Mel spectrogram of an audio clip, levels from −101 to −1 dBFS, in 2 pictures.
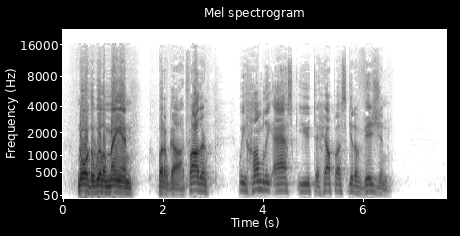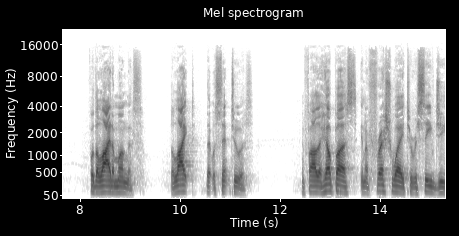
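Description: From 0.33 to 1.24 s the speech shows microphone overload, driven about 10 dB past the converter's limit, so peak tops are flattened into a harsh crackle. A short clipped burst follows at 1.94 to 1.97 s (about 3 dB over), and another at 2.57 to 2.67 s (about 6 dB).

Interleaved come microphone volume step-downs: sudden drops where voice and background fall together. They land at 0.35 s (about 2 dB), 1.35 s (about 5 dB), 2.4 s (about 2 dB), 3.42 s just before "we humbly ask you" (about 6 dB), and 8.64 s between "for the light" and "among us the light" (about 2 dB). The likely cause is call software lowering the input gain after sensing clipping.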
